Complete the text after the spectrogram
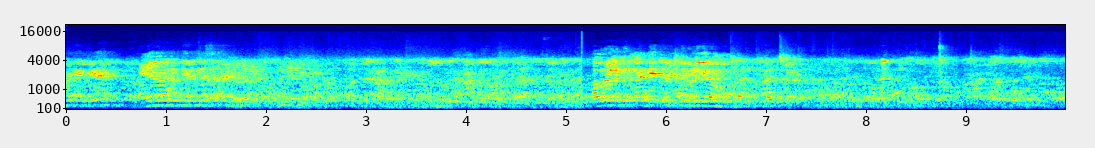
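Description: A man speaks loudly through a microphone and loudspeakers in an echoing hall.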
